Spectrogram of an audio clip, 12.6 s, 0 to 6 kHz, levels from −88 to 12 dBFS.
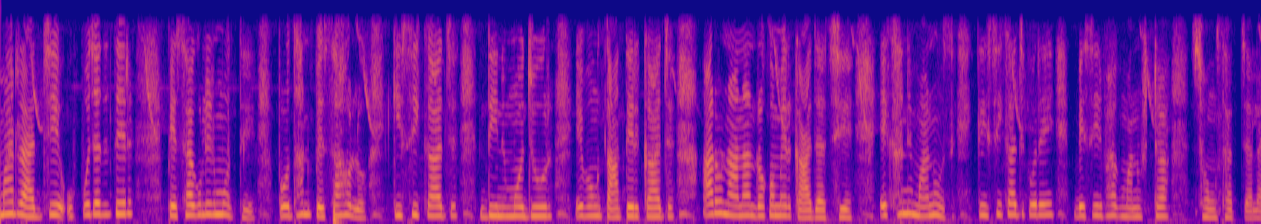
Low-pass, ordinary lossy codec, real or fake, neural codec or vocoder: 5.4 kHz; none; real; none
